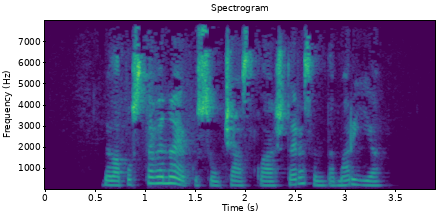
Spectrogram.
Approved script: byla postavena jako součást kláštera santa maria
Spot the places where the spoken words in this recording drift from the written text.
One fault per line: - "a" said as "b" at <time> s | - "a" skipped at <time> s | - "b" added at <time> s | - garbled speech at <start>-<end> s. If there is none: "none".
none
